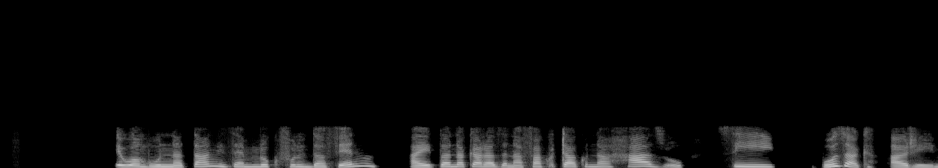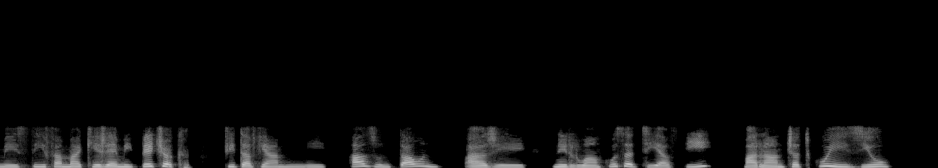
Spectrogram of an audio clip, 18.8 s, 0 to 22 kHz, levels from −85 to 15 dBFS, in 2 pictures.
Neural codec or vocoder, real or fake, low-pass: codec, 16 kHz, 0.5 kbps, X-Codec, WavLM features, trained on Multilingual LibriSpeech; fake; 5.4 kHz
